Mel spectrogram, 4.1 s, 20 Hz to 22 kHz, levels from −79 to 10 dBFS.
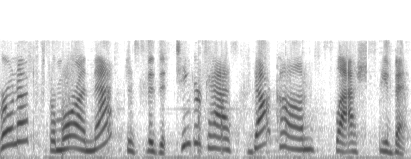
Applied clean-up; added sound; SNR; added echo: neural separator model SepFormer DNS4.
